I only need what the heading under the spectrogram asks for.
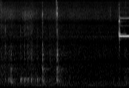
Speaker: okay here we go one lead on the bottom one on top there we go continuity if I reverse it does it make a difference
